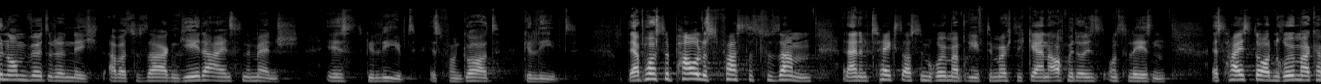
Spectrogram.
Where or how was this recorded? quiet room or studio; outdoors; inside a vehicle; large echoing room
large echoing room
